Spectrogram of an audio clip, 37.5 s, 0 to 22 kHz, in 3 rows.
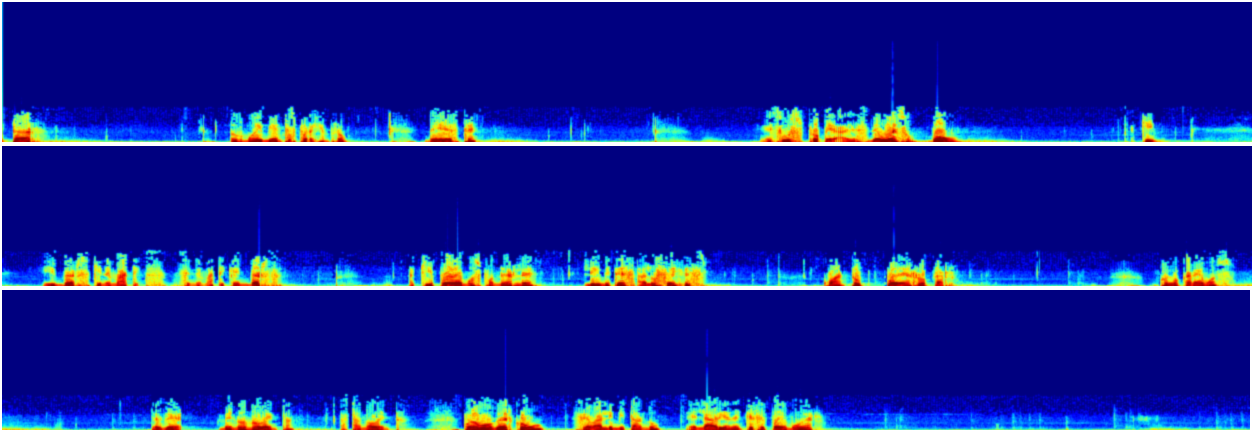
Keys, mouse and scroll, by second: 3.6 right click, 9.7 click, 14.6 click, 16.2 click, 21.3 click, 22.5 click, 24.6 click, 29.2 click, 35.2 click.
